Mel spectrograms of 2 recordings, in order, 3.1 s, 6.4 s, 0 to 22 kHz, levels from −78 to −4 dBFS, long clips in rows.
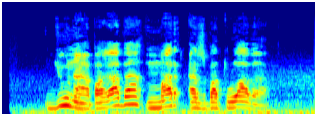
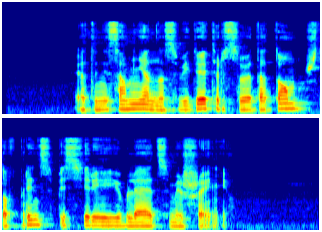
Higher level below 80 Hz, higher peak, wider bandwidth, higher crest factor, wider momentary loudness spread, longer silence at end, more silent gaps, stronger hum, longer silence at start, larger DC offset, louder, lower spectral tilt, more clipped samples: first, -40 dBFS vs -56 dBFS; about the same, -4 dBFS vs -6 dBFS; first, 15 kHz vs 11.5 kHz; about the same, 16 dB vs 20 dB; first, 13 LU vs 8 LU; second, 0 s vs 0.95 s; neither; neither; second, 0.2 s vs 0.75 s; neither; first, -19 LUFS vs -25 LUFS; about the same, -6 dB/octave vs -5 dB/octave; neither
